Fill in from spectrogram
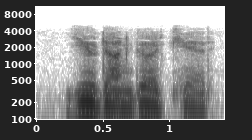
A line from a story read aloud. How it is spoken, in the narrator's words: he whispers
